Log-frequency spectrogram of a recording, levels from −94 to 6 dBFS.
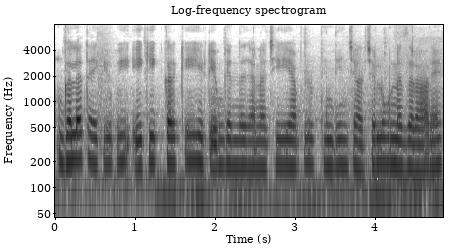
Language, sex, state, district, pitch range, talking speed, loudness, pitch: Hindi, female, Chhattisgarh, Raipur, 175-195 Hz, 245 wpm, -18 LUFS, 180 Hz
